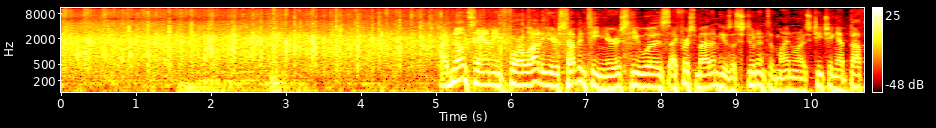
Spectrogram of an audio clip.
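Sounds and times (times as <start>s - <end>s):
audience applause at a church gathering: 0.0s - 7.3s
speech: 5.1s - 10.7s.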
